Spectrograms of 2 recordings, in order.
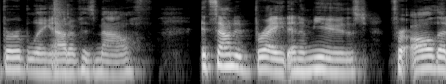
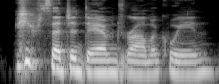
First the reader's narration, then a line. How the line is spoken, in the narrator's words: the man laughed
